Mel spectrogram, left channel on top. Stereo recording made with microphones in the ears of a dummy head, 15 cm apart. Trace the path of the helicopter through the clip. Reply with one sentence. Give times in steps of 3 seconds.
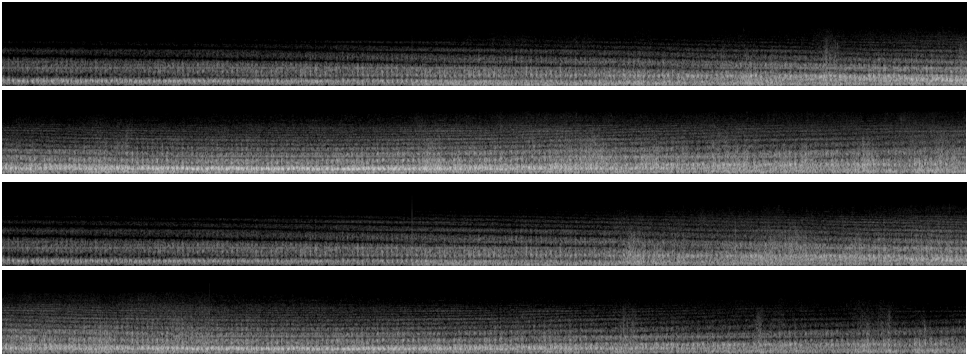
You can hear the helicopter on the right from 0 s, in the centre from 12 s and on the left from 15 s.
